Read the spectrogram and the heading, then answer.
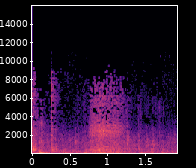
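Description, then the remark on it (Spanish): A sliding compartment door in a train carriage rolls open in one continuous scraping, rumbling motion that lasts a couple of seconds, at moderate volume, with a brief knock at the start. “Comenzó a caminar por el estrecho pasillo bordeado de ventanillas negras por su lado izquierdo y por las puertas correderas a su derecha. Abrió la primera.”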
